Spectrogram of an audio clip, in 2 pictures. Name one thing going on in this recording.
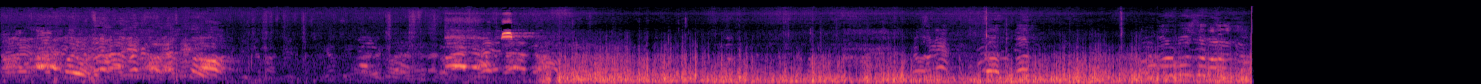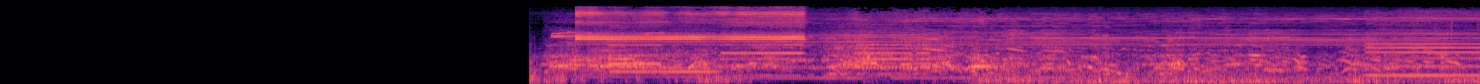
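Men shout to each other outdoors.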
